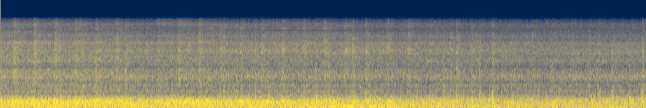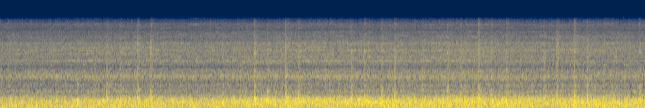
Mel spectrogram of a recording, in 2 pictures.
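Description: Freight train of tank cars and covered hopper cars rolling past: a steady low rumble of steel wheels on the rails, with faint clicks throughout.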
